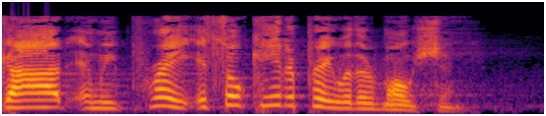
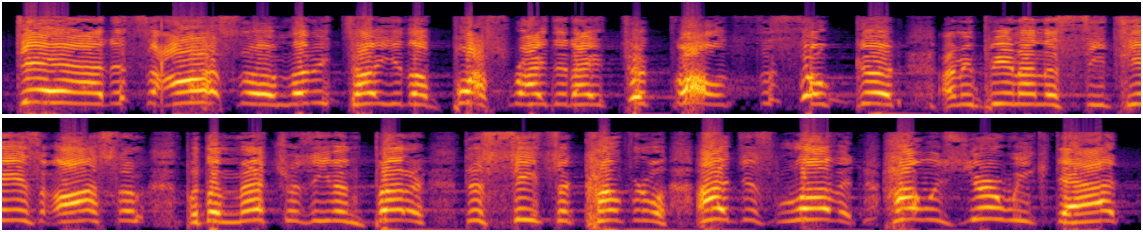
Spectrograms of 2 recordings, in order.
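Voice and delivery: higher, louder, gushing enthusiasm; gushing son; 6 semitones higher, 6 dB louder than usual. Retold or imitated. Son Dan bursting in from school, loud and high gushing. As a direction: overflow with excitement about the bus. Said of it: "he goes".

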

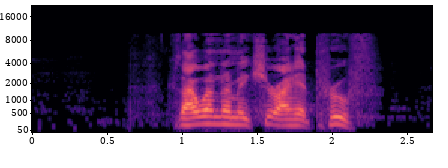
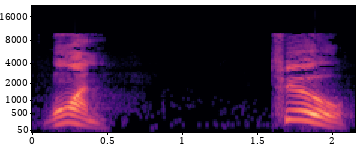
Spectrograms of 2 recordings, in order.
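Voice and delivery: normal talking voice

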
